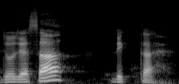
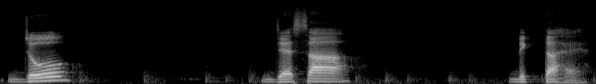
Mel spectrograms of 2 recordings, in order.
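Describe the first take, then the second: First: Said in the usual way. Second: Word by word with long pauses; slow dictation. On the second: Real, not acted. Teacher dictating a definition to students, slow dictation. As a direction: dictate it slowly, leaving time to write.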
